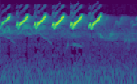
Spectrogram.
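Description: Bird song at a large wildlife refuge on the Virginia-North Carolina border where warblers such as the Prothonotary Warbler nest: a rapid series of bright, high, upslurred notes repeated evenly, clear and loud, then fading out.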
